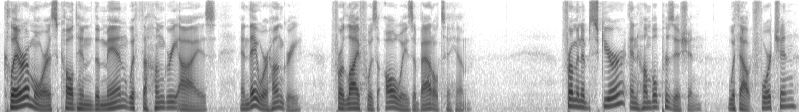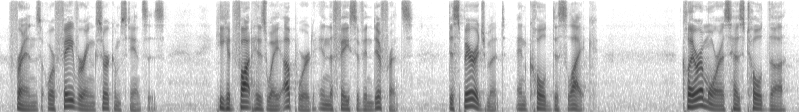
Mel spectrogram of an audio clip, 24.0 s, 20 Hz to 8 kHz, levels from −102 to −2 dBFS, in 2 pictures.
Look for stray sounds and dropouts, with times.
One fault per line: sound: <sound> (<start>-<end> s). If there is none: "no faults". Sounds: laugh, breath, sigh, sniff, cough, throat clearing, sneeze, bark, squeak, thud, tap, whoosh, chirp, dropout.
no faults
